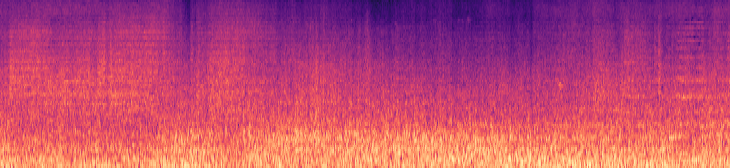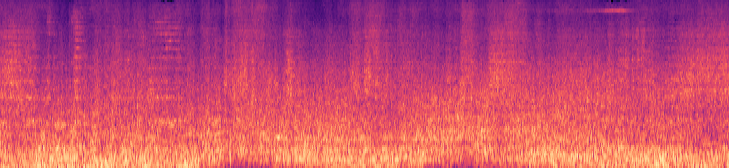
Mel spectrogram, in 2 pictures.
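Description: Freight cars rolling past on a curve: a steady rumble of steel wheels on the rails with scattered clicks and clatter, and thin wheel squeal at times.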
